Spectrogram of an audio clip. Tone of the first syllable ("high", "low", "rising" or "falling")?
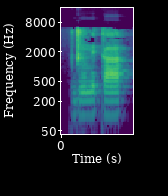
low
